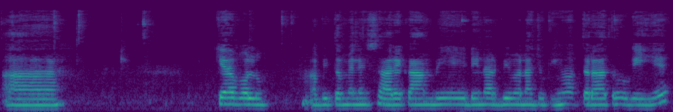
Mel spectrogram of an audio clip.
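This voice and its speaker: A tired woman from Odisha, India, telling a home vlog in a casual, halting way, often searching for words and restarting. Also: medium pitch, completely flat delivery, slight background noise. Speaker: vlogger. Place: home at night.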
